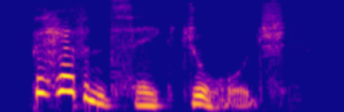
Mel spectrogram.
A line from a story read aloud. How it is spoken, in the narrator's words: his mother snapped, exasperated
